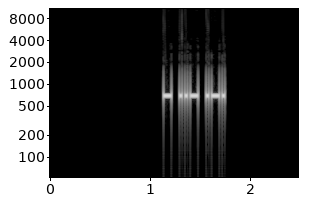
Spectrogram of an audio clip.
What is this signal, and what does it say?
Morse code, heard as a keyed tone, about 46 wpm, 700 Hz. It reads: TUR
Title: Top Three Letter Combinations in Words 45wpm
